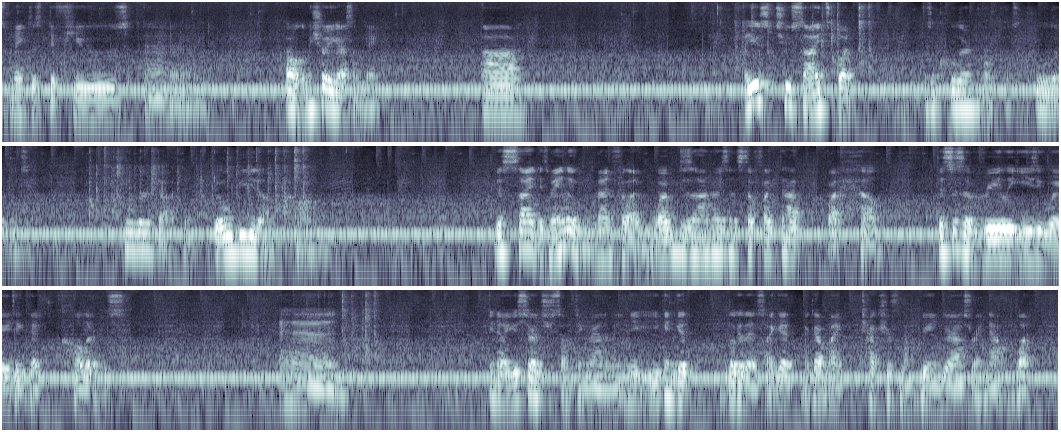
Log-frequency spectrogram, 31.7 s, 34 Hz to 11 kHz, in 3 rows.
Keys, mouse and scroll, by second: 2.5 click.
